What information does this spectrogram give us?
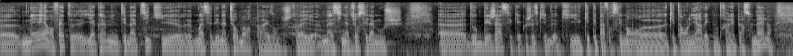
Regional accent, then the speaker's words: Paris, Île-de-France, France; born there; Moi, je suis né à Paris.

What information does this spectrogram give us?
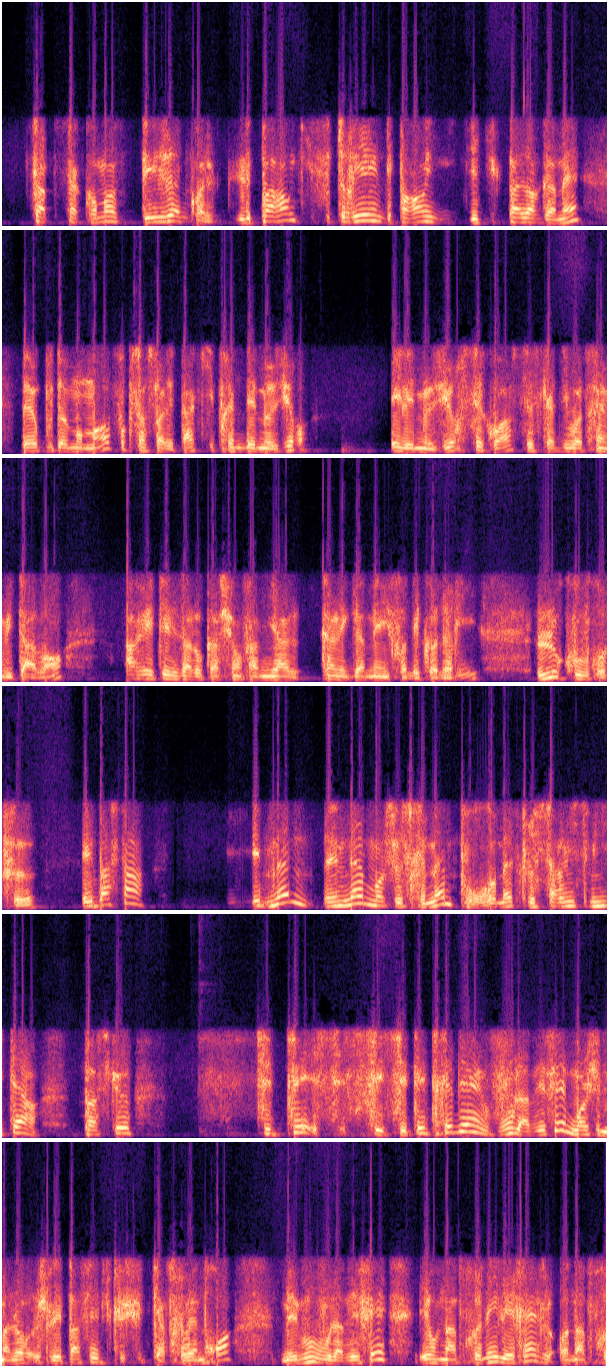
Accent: Nîmes, Occitanie, France; Moi, je suis pas natif de l'Hérault. J'étais de Nîmes. J'habitais à côté de Nîmes avant.

